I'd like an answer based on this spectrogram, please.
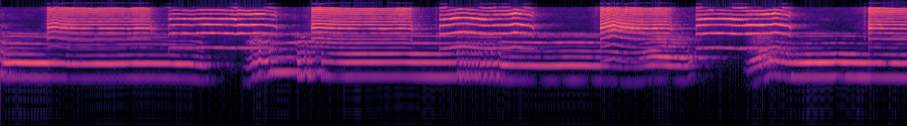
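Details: A two-year-old male Siberian Husky, excited by his squeaky ball, howls in long, sustained, harmonic-rich tones that waver and slide between pitches.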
